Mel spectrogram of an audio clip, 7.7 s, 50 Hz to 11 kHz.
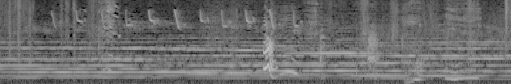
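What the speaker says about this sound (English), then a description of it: "Mutt, come here. Good boy, good boy." In the medieval video game Kingdom Come 2, a dog whimpers and gives short yips and a couple of barks against a sustained musical drone, the cries rising near the middle and again toward the end.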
